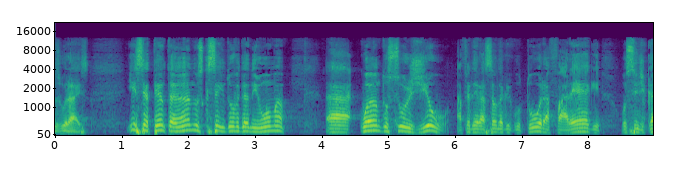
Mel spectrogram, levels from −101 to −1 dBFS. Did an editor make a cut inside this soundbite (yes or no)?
no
